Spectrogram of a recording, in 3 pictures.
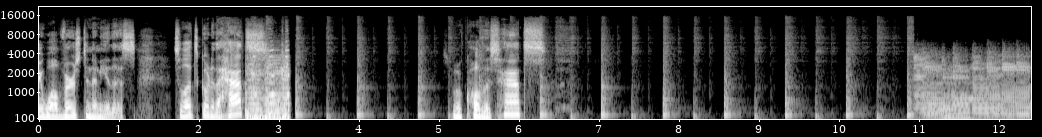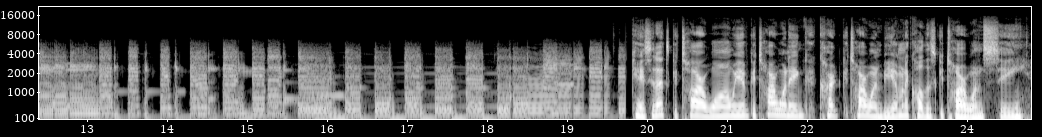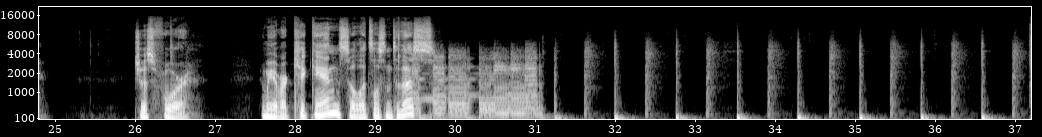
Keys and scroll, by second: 6.5 Return, 26.2 Return.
